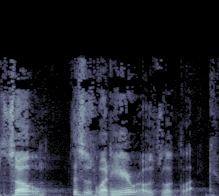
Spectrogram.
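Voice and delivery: loud tearful crying speech. Speaker honoring a couple who ran a bus ministry, crying while speaking. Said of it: "And I'm sorry I'm crying".

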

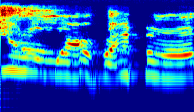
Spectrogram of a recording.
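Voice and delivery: frantic freaking out, pitched way up high. Recounting answering Kenny about the dog, the speaker retells a flip-out. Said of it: "just flipped out about the dog".

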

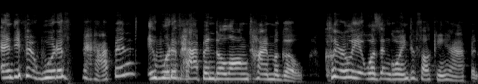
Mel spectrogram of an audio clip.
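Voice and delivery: high-pitched yelling. Mid-argument in a roleplay scene, in character: yelling. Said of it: "I'm yelling".

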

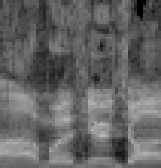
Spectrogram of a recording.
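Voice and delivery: play-acted big, booming, loud, full, resounding voice. Speaker calls out to God and answers himself in God's booming voice. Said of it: "I can almost hear His voice booming back at me".

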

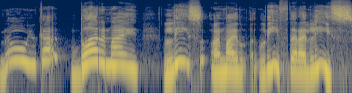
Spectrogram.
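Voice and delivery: very high-pitched comic delivery. Recalling a comedy's funny bits, the speaker quotes Stu in a high-pitched impression. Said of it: "That was a high-pitched saying".

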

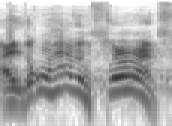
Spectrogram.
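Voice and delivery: very high-pitched, lisping tweaker character voice. Trying to do their best tweaker voice: lisping tweaker voice. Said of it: "I'm trying to do my best tweaker voice".

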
